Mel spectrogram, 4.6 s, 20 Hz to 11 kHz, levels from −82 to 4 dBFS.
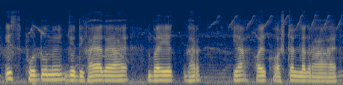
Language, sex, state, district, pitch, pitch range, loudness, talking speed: Hindi, male, Uttar Pradesh, Lalitpur, 140 Hz, 130-150 Hz, -16 LUFS, 220 wpm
